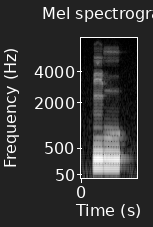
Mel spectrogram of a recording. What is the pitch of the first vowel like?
high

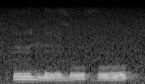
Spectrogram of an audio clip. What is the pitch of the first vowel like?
high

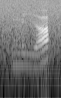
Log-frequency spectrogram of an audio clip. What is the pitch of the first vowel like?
rising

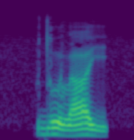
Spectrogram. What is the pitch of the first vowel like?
falling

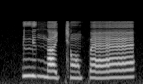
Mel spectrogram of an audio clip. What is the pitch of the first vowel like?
high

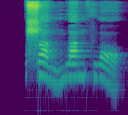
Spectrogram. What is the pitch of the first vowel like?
falling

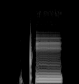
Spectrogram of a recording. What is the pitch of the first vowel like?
high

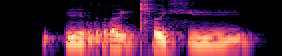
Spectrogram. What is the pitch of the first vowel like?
falling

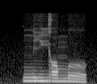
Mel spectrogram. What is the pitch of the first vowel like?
high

